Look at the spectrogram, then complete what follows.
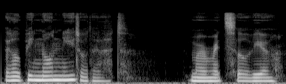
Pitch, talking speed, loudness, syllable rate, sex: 175 Hz, 165 wpm, -14 LUFS, 5.4 syllables/s, female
